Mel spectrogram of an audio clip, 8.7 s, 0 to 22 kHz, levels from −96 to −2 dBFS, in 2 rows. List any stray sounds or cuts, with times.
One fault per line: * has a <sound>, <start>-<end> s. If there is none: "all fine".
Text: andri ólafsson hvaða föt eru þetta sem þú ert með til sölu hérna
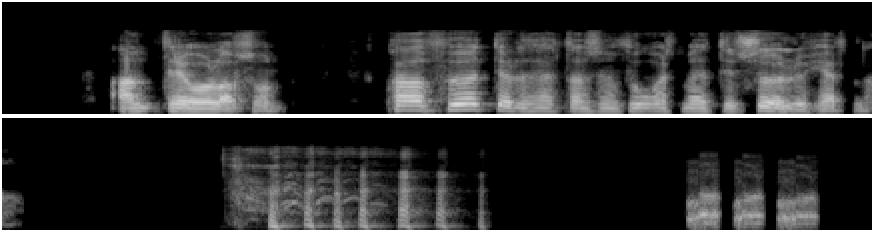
* has a laugh, 5.4-6.8 s
* has a laugh, 7.8-8.4 s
